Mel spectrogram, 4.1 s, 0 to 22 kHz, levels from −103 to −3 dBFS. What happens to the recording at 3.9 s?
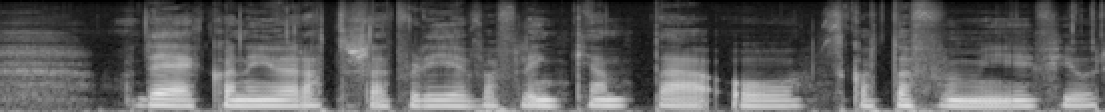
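Nothing goes wrong at 3.9 s; the audio runs through that moment intact, with no fault to be heard.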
